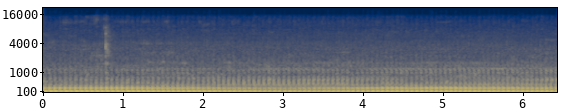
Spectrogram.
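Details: Yamaha Aerox scooter after repairing a faulty body/ground cable that caused a total no-start, battery 12.5 V: steady idle, about four even firing pulses a second, low smooth thrum, no knocks; running normally.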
